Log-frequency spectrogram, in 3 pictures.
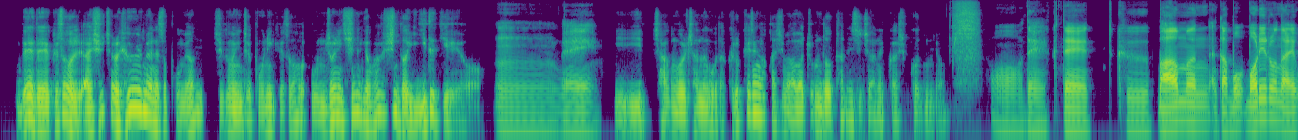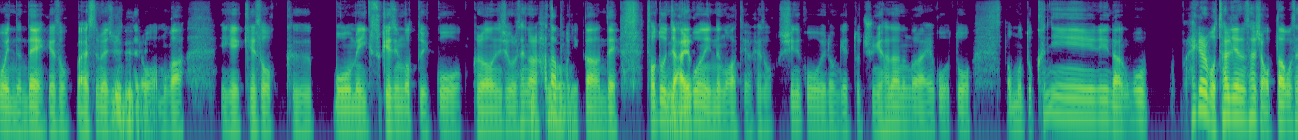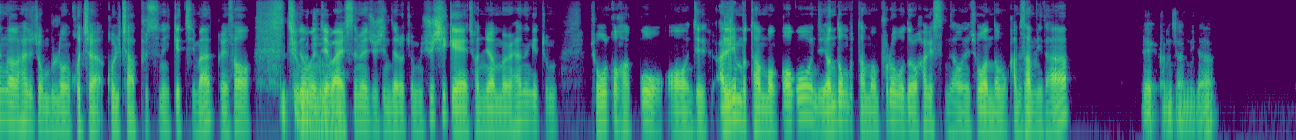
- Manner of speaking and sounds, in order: other background noise; teeth sucking
- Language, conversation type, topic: Korean, advice, 효과적으로 휴식을 취하려면 어떻게 해야 하나요?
